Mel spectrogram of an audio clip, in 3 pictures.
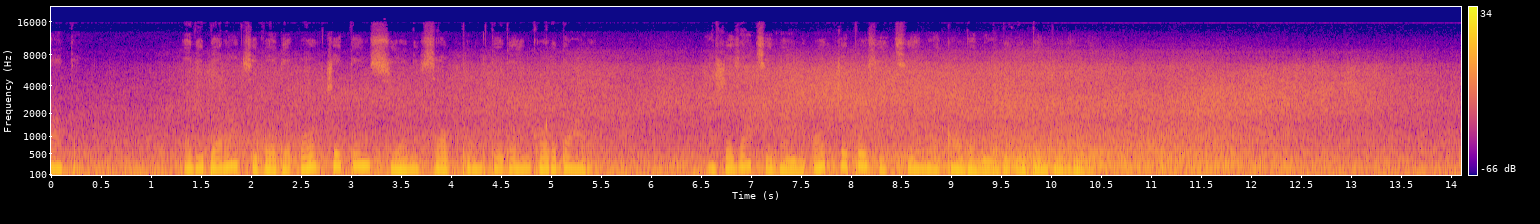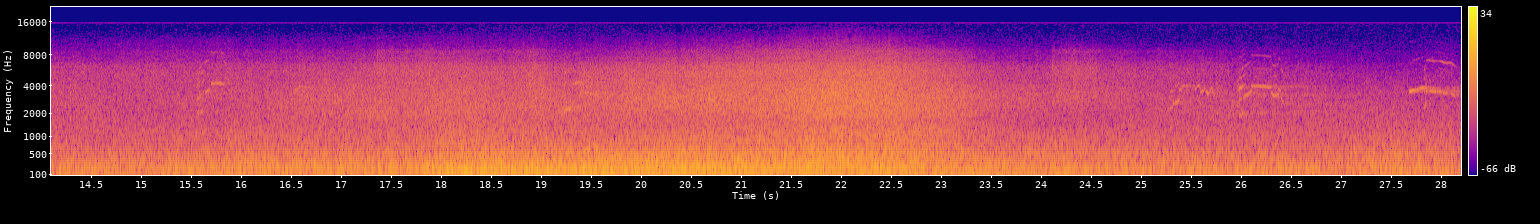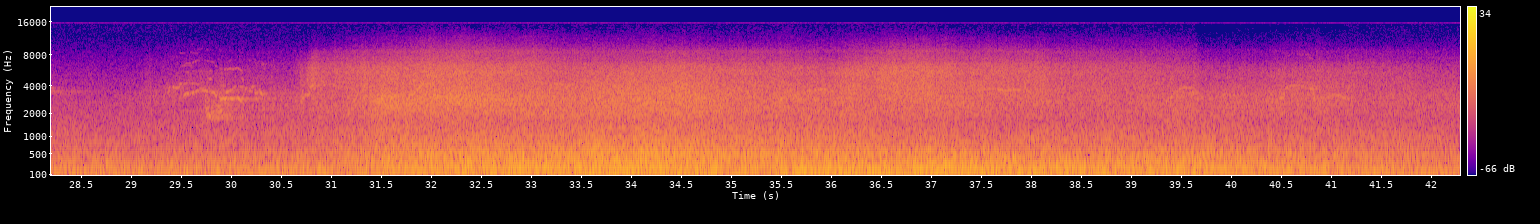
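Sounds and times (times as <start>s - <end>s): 
ocean waves breaking on the shore: 0.0s - 42.2s
wind: 0.0s - 42.2s
speech: 1.4s - 5.5s, 6.6s - 10.6s
faint high bird chirps: 25.3s - 26.6s, 27.7s - 28.4s, 29.2s - 31.0s.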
